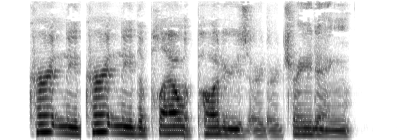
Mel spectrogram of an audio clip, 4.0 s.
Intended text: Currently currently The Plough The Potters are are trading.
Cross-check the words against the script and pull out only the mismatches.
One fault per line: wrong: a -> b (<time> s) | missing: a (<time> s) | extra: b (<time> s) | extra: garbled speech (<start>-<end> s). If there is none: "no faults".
no faults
